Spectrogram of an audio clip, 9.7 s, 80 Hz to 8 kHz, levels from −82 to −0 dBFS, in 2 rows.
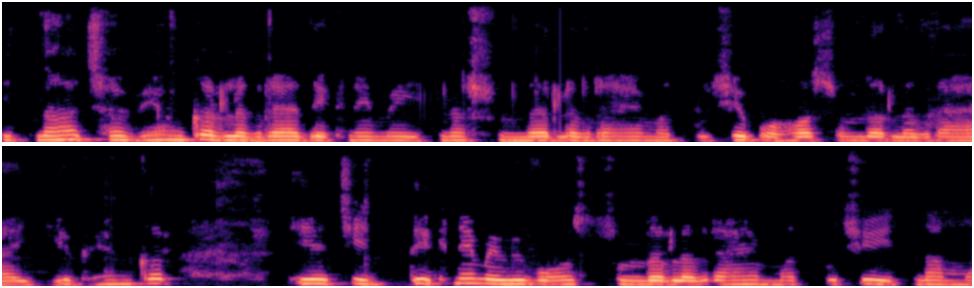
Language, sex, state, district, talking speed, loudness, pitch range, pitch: Hindi, female, Jharkhand, Sahebganj, 215 wpm, -16 LUFS, 205-225 Hz, 215 Hz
